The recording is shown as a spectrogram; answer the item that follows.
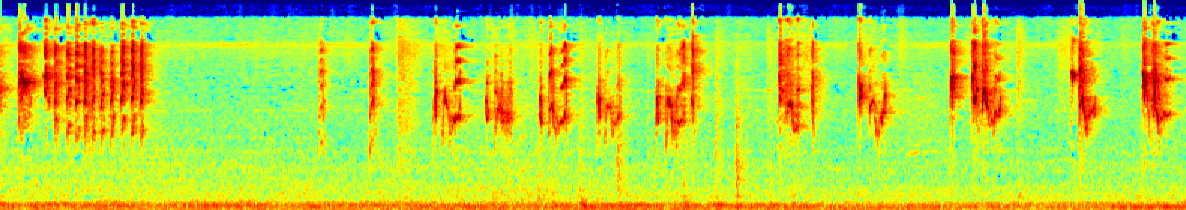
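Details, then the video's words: Long-tailed shrike singing actively, its clear, ringing voice suited to luring forest birds; an opening rapid chatter, then scattered sharp chips and short harsh phrases across about twelve seconds, over a faint hum. "cendet gacor, suara plong bening cocok buat pikat burung dihutan"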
